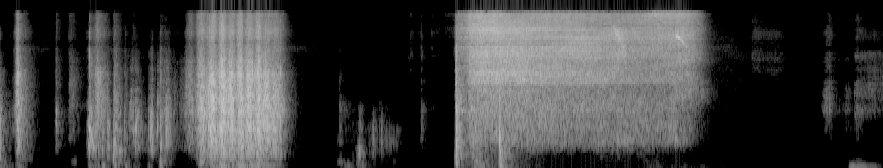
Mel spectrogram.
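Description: Fingers rubbing a latex balloon, with a short loud rub about two seconds in. Then scissors snip the balloon's knotted neck and air hisses out of the balloon for about two and a half seconds, easing slightly before it stops.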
